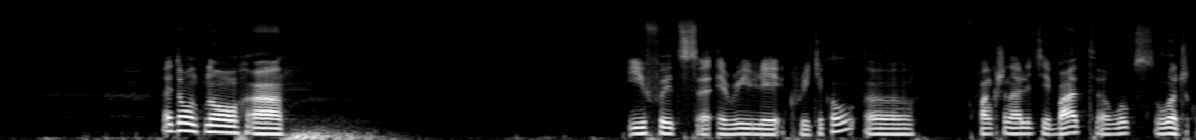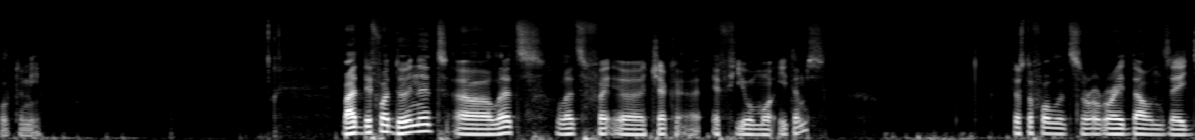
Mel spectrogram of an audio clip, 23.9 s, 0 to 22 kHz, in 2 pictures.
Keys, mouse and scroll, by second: 1.3 super+b, 3.0 ctrl+s, 7.1 ctrl+p, 12.0 ctrl+p, 12.1 ctrl+p, 12.3 ctrl+p, 12.6 ctrl+p, 13.0 ctrl+p, 18.3 ctrl+n, 18.4 ctrl+n, 18.6 ctrl+n, 18.6 ctrl+n, 18.8 ctrl+n, 19.0 ctrl+n, 19.7 alt+Return, 20.8 ctrl+p, 21.1 ctrl+k, 21.6 ctrl+e, 22.0 space, 22.4 BackSpace.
